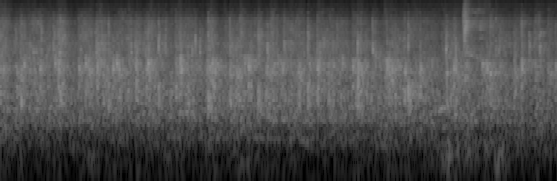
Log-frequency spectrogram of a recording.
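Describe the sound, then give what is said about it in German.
Steady audience applause for Mr. Kuhlenkampf in his absence, a dense wash of many hands clapping at an even, sustained level for several seconds, with no voices standing out. “Ein Applaus für ihn in Abwesenheit.”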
